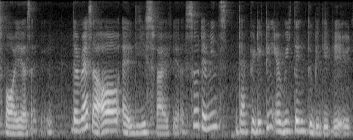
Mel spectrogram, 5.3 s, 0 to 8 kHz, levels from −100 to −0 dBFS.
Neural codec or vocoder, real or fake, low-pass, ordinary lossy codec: none; real; none; none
